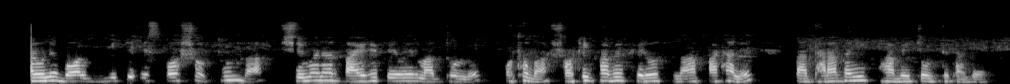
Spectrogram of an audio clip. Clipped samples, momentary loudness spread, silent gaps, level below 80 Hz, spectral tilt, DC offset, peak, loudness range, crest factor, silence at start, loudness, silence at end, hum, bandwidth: under 0.1%; 10 LU; 7.84-7.88 s; -50 dBFS; -8 dB/octave; under 0.1%; -2 dBFS; 1 LU; 16 dB; 0.3 s; -18 LUFS; 0.25 s; none; 7.6 kHz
